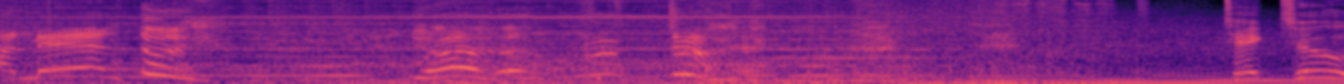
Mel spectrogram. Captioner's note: wincing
